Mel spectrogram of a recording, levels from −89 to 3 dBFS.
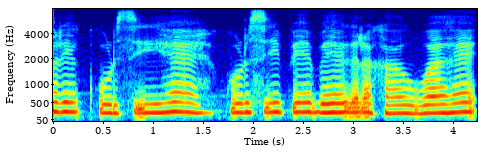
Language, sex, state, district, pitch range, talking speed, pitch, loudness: Hindi, female, Jharkhand, Palamu, 225-255 Hz, 125 wpm, 240 Hz, -13 LUFS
